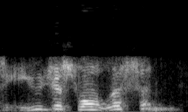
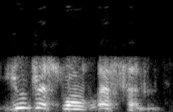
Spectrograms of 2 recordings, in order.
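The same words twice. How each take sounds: First: It is said quietly, with low energy. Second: It is said loudly, with high energy. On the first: The person is mildly frustrated. "I'm first at the lower energy level" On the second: The person is strongly angry. "if they say it louder"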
